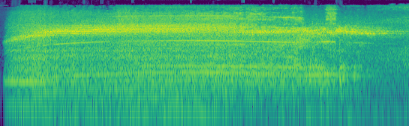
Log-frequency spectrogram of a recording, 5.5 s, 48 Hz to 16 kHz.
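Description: A biscuit joiner cutting slots in mitered frames of 2 1/4 by 3/4 inch wood stock, one loud, close high whine that spins up sharply, holds steady for several seconds, then dips as the cut finishes.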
